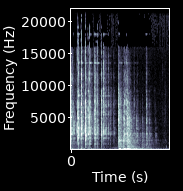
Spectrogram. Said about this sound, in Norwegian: Det her er lyden av eh, at jeg drar ut en ispigg. Ja, det ser jeg. Det er ispigger.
